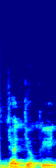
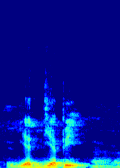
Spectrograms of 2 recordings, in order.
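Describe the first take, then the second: First: The word begins with a J sound. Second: The word begins with a Y sound. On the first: The speaker calls it wrong. "They pronounce Jajyapi" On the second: The speaker calls it right. "have you ever heard in Sanskrit? Yadyapi"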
